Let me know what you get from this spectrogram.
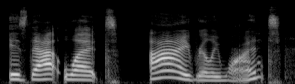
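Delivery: slow question with I set apart and stretched; pause, then lean hard on I; stress on I. Shown as a demonstration. Coach asking herself about a full schedule, stress on I. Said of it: "asking ourselves that question with that emphasis".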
